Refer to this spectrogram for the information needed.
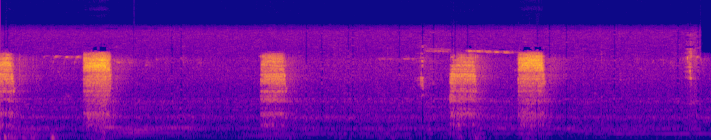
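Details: An owl feeds a chick in a nest box while the rest sleep; five breathy rasping hisses of varying loudness, irregularly spaced, plus a few soft clicks.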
